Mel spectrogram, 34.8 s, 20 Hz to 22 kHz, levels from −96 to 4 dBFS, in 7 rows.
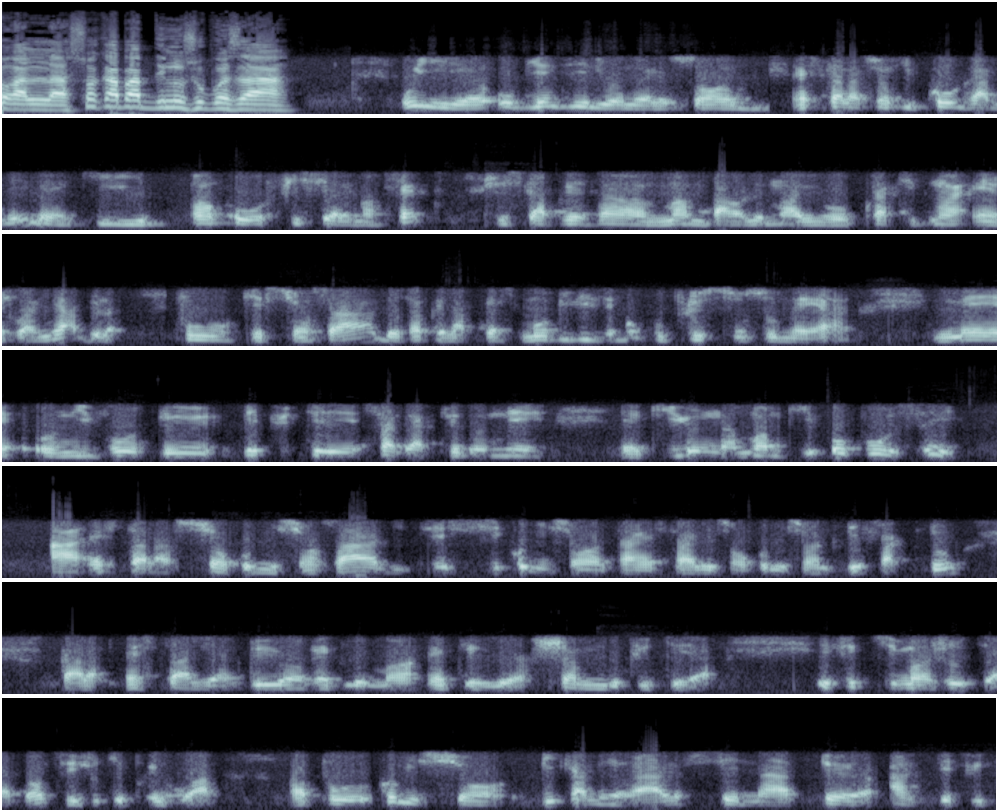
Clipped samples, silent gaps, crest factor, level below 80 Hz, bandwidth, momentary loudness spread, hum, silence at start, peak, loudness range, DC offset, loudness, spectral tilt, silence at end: under 0.1%; none; 22 dB; -68 dBFS; 13 kHz; 9 LU; none; 0 s; 0 dBFS; 3 LU; under 0.1%; -22 LUFS; -5 dB/octave; 0.05 s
